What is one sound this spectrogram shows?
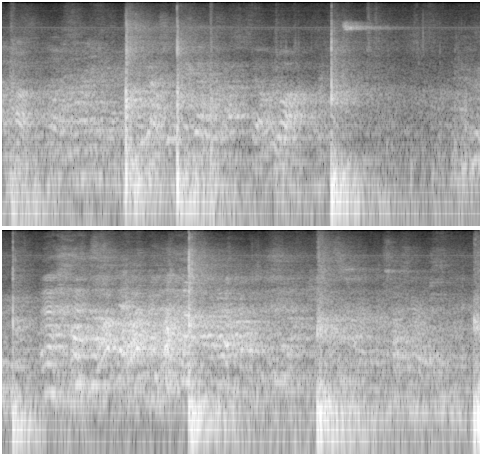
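Several men call out and talk during play.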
